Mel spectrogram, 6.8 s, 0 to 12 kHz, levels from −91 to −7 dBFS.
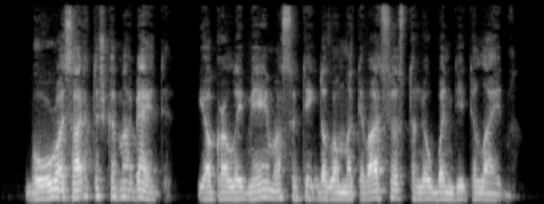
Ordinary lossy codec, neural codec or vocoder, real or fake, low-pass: MP3, 64 kbps; codec, 24 kHz, 0.9 kbps, WavTokenizer, small release; fake; 10.8 kHz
